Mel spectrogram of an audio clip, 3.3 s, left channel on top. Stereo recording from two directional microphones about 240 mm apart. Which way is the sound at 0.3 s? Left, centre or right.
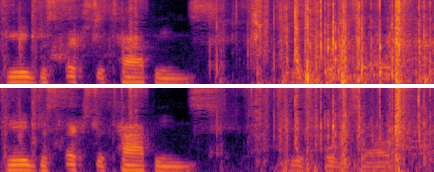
Centre.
